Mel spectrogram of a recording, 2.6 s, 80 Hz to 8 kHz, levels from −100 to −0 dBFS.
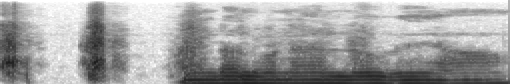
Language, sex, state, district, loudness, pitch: Hindi, male, Uttar Pradesh, Jalaun, -18 LUFS, 120 Hz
